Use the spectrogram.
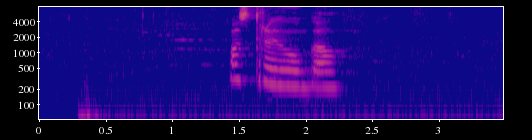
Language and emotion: Russian, neutral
